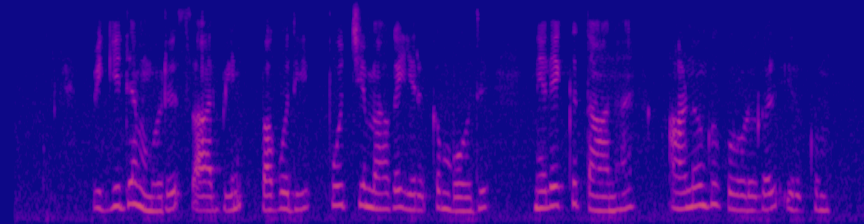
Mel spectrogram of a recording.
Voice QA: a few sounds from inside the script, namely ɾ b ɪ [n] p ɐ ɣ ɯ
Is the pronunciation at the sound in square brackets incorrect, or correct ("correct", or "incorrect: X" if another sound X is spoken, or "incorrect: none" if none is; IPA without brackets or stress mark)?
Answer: correct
